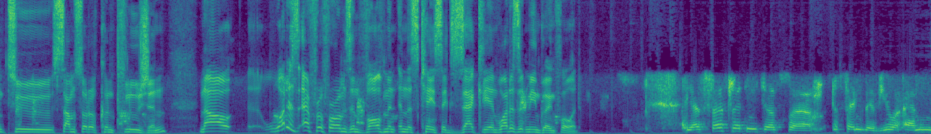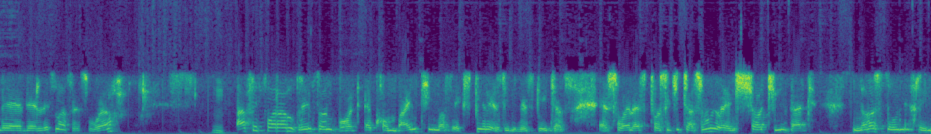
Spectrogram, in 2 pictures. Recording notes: PHONE INTERVIEW.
